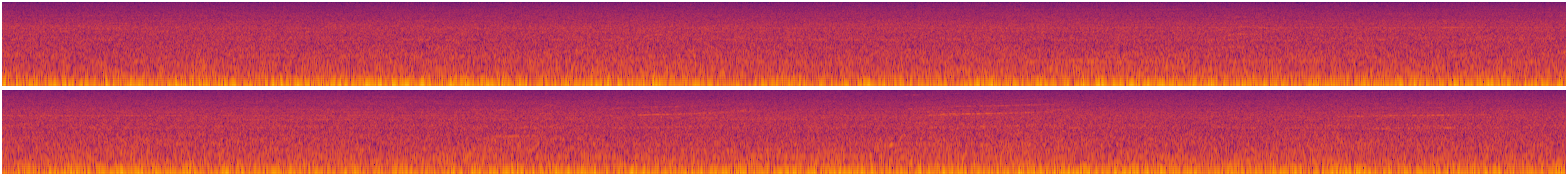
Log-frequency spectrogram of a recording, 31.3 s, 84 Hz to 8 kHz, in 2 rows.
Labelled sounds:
24.8	26.2	killer whale, 2.0 to 3.6 kHz

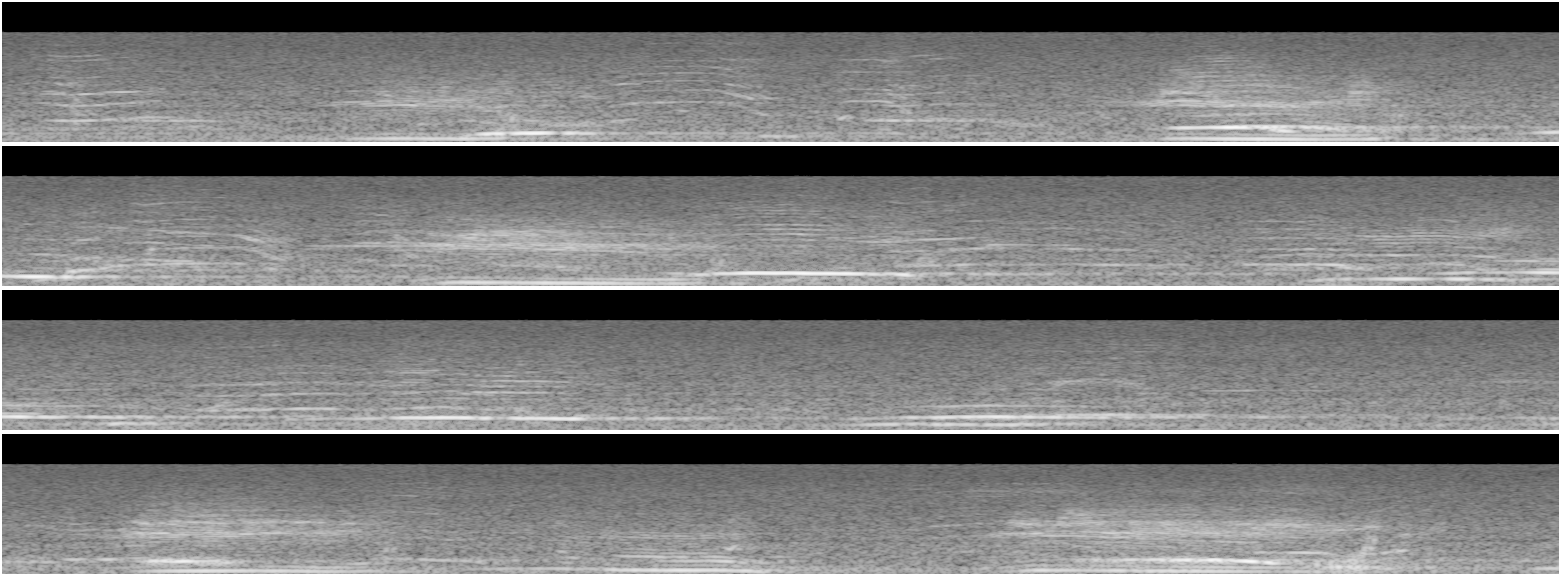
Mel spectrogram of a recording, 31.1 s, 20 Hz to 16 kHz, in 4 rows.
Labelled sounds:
0.2	3.9	humpback whale, 0.83 to 4.4 kHz
4.2	6.6	humpback whale, 0.80 to 3.9 kHz
8.2	11.0	humpback whale, 0.80 to 4.1 kHz
11.4	12.9	humpback whale, 0.86 to 3.3 kHz
14.0	15.4	humpback whale, 1.3 to 2.5 kHz
16.5	17.3	humpback whale, 0.80 to 1.4 kHz
17.6	18.4	humpback whale, 0.86 to 2.1 kHz
20.8	21.9	humpback whale, 0.99 to 1.6 kHz
23.7	24.9	humpback whale, 0.90 to 1.8 kHz
26.6	26.8	humpback whale, 0.93 to 1.1 kHz
28.0	29.0	humpback whale, 0.90 to 4.0 kHz
29.6	29.9	humpback whale, 1.2 to 1.6 kHz

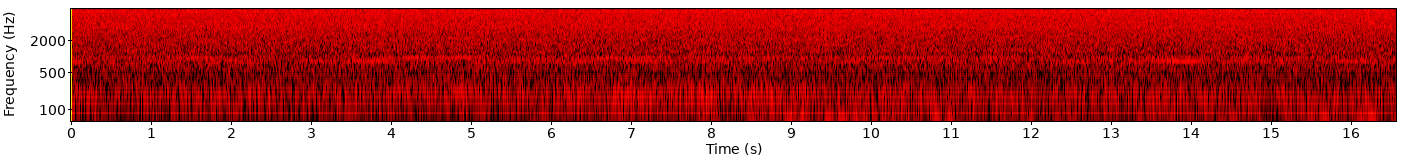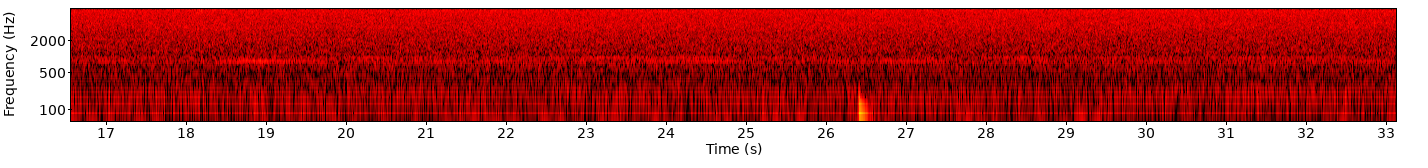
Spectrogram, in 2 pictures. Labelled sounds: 18.6	18.9	vessel noise, 0.80 to 0.96 kHz

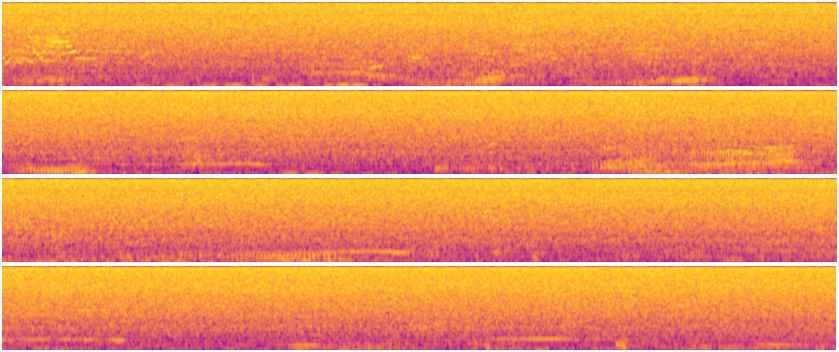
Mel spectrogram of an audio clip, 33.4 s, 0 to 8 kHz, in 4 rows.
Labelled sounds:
0.4	0.7	humpback whale, 1.8 to 2.0 kHz

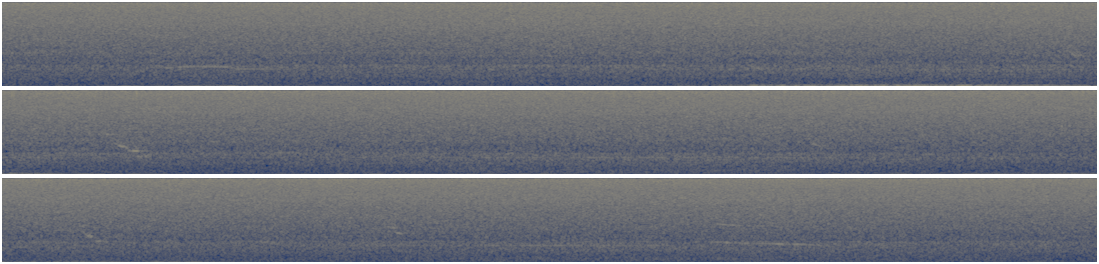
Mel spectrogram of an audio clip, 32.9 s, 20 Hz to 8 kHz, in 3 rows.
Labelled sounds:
12.1	12.4	humpback whale, 0.80 to 1.2 kHz

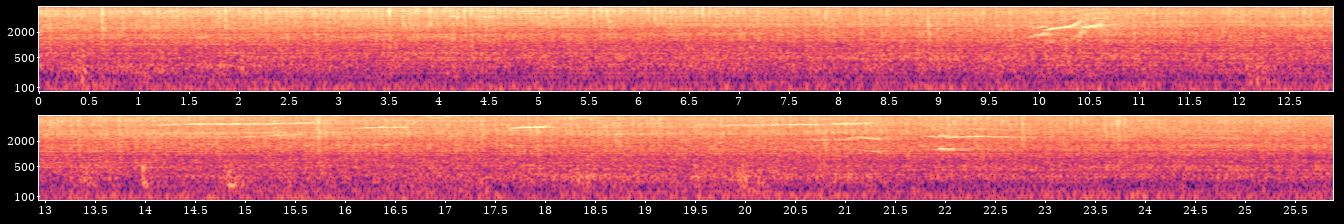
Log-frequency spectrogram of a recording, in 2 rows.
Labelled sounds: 9.8	10.8	killer whale, 0.90 to 5.5 kHz
16.0	16.7	killer whale, 3.2 to 4.6 kHz
17.5	18.1	killer whale, 3.4 to 4.6 kHz
19.7	21.4	killer whale, 1.1 to 6.0 kHz
21.7	22.8	killer whale, 1.2 to 4.0 kHz

